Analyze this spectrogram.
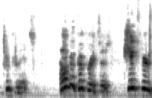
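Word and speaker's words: Kökeritz: to look at Helga Kukeritz's, that's how you pronounce that name, Kukeritz, Helga Kukeritz's Shakespeare's pronunciation.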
